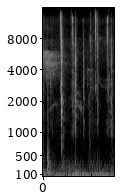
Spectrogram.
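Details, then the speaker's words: Massey Ferguson 5460 loader tractor, Dyna 4 T-bar shifter cover off for repair: crisp click each time the lever moves forward or back, over a low rumble, from the spring-loaded forward and reverse switches; normal shuttle switch click. "Well, that little click is coming from this little guy here, and there's 2 of them. There's a forward one and a reverse. Just basically a little switch on a spring."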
